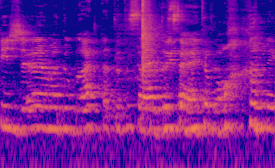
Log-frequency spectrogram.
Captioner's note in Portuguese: risos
